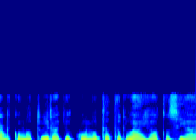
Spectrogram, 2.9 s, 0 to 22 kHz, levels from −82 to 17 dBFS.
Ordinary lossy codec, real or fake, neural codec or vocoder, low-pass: none; fake; codec, 16 kHz, 1 kbps, FreqCodec, larger model; 7.2 kHz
